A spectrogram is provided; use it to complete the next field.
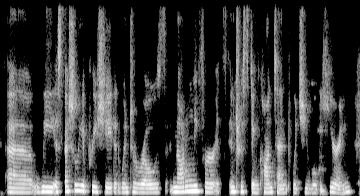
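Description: A woman with a French accent, her fairly low, dark and mellow voice at a moderate pace with fairly even intonation and hardly any pauses. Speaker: contest jury member. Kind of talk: introduction of a speaker. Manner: halting, many fillers.

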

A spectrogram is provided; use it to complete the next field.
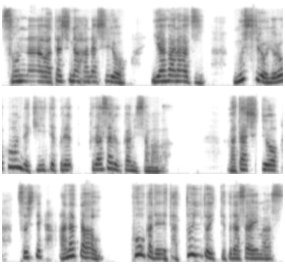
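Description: Pausing long and often, a woman talks at a fairly slow pace in a fairly high, somewhat breathy voice with very wide pitch swings, the sound dry with no echo and the background quiet. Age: 50s. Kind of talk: testimony. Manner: polite, formal. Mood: earnest, reflective. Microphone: video call.

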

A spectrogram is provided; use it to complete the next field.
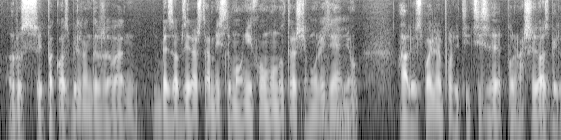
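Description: A man with a very deep, low pitch and a dark, mellow tone talks at a fairly quick pace, his intonation monotone and flat and his loudness very even. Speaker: journalist guest. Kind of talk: interview answer. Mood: critical, skeptical. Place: studio. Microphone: lapel.

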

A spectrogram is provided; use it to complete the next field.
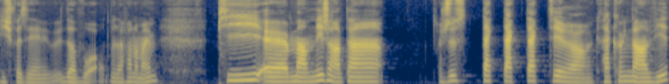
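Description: With a Quebec accent, a woman speaks fairly quickly in a very deep, low pitch with ordinary pitch variation against a quiet background. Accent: Québécois French. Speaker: singer and podcast host; podcast host. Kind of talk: casual chat. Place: home room. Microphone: studio mic.

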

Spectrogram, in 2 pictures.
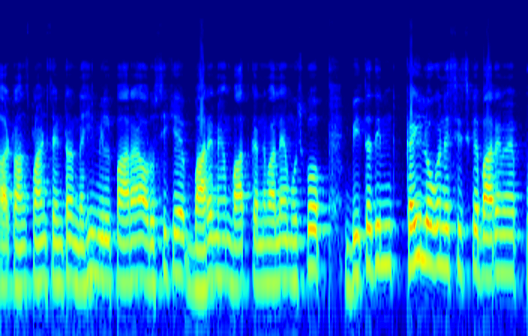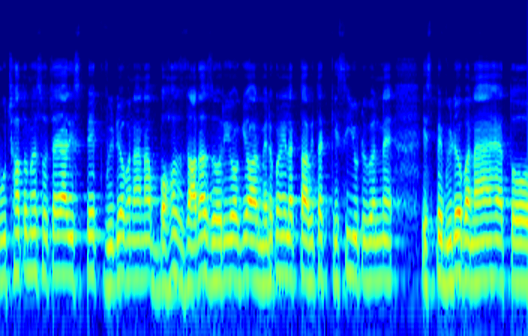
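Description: Against a quiet background, a man speaks in a flat monotone at a moderate pace. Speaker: vlogger sharing hair transplant experience. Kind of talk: casual vlog chat. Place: home room. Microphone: phone near.

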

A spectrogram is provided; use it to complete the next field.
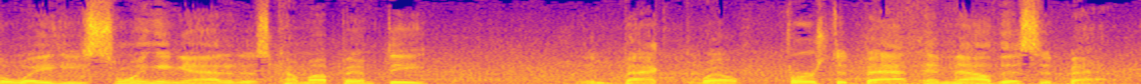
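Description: With ordinary pitch variation, a man speaks while noticeable background noise carries on. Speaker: baseball color commentator, former player. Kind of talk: analytical live sports color commentary. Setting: broadcast booth at ballpark. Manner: relaxed, conversational, occasional fillers.

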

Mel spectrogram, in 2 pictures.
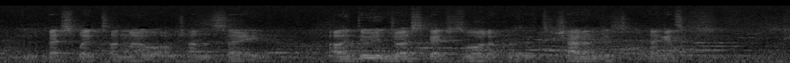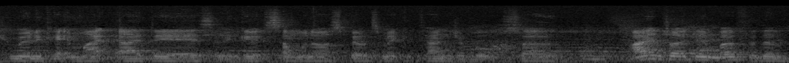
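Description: Clear music plays in the background. A man speaks over it at a very fast pace with ordinary pitch variation. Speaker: comedian being interviewed. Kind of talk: interview answer. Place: home room.

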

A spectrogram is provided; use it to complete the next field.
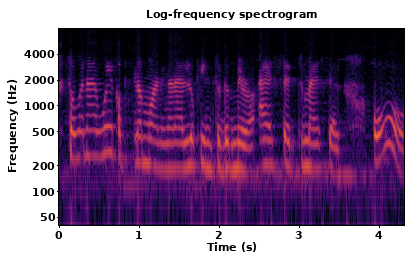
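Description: The pace is very fast for this female speaker. She uses lively intonation. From Jamaica. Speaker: psychologist and guidance counselor; radio show guest or host. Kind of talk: radio talk show discussion. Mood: earnest, advising. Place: studio.

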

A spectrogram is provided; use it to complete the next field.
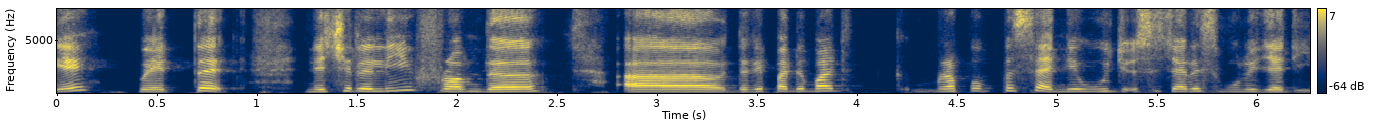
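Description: A woman talks at a moderate pace with ordinary pitch variation, in a dry sound with no echo and a quiet background. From Malaysia. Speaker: chemistry lecturer. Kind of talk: online lecture / tutorial. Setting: video call with screen share. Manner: explanatory, code-switching between Malay and English. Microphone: headset.

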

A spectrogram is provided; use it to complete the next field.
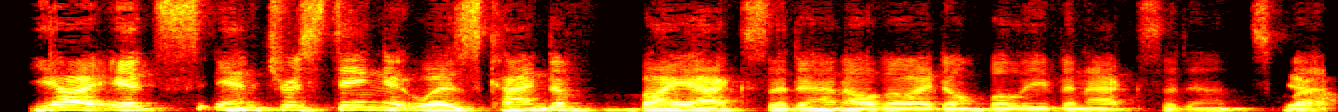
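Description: At a fairly slow pace, a man with a fairly high voice speaks over a quiet background. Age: 50s. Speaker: school superintendent. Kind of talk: live video interview. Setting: video call. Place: office. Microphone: video call.

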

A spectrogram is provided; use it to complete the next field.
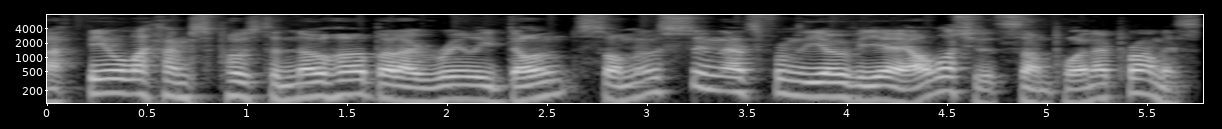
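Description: With hardly any pauses, a man speaks at a very fast pace over a quiet background. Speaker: anime reviewer. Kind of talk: commentary. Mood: casual, joking.

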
